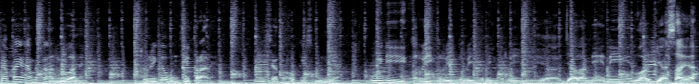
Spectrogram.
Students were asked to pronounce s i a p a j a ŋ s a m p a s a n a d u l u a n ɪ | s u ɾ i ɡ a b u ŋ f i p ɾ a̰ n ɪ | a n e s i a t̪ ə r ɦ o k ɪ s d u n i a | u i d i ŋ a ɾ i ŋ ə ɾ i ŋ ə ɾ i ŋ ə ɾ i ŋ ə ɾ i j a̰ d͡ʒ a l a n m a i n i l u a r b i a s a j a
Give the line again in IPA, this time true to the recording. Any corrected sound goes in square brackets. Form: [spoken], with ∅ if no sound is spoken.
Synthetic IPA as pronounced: s i a p a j a ŋ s a m p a s a n a d u l u a n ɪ | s u ɾ i ɡ a b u ŋ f i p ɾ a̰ n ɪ | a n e s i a t̪ ə r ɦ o k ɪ s d u n i a | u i d i ŋ [ə] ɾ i ŋ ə ɾ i ŋ ə ɾ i ŋ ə ɾ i ŋ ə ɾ i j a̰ d͡ʒ a l a n [ɲ] a i n i l u a r b i a s a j a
